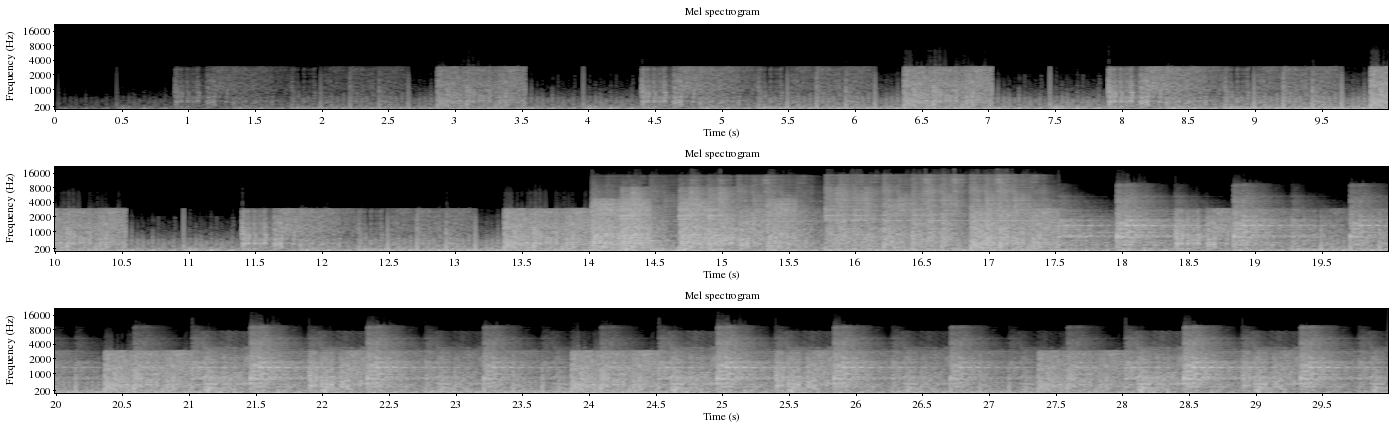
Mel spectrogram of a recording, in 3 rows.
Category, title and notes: Music > Multiple instruments
Demo Track #3631 (Industraumatic)
Games, Horror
